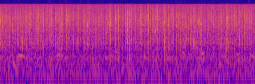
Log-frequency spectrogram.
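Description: Steady rain falling, with many close individual drops ticking through it.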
